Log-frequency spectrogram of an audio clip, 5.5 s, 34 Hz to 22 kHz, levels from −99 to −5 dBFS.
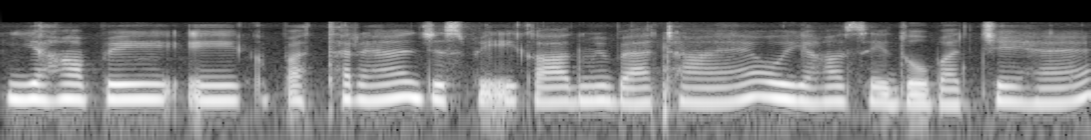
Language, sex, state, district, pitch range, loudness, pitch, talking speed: Hindi, female, Bihar, West Champaran, 195-225 Hz, -16 LUFS, 210 Hz, 185 wpm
